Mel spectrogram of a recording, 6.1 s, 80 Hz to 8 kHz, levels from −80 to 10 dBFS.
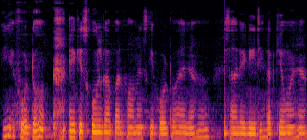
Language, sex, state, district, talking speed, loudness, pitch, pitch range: Hindi, male, Uttar Pradesh, Ghazipur, 145 wpm, -18 LUFS, 120 Hz, 115-140 Hz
